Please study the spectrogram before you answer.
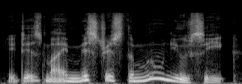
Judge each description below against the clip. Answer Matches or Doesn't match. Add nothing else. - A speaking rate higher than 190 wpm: Matches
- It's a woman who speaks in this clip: Doesn't match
